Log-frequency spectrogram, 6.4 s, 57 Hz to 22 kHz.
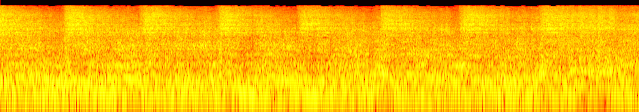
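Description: A metalcore band playing live and loud: heavy guitars and bass over a drum kit, with cymbal accents landing about every 0.8 seconds in a steady pounding pattern.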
